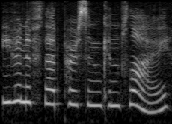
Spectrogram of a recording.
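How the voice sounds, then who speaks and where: A woman as a high-voiced, prim young noblewoman. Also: expressive, a little slow, dark tone. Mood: fussing. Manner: formal, genteel, fussy wording. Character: Anise, prim, melancholy, doting young noblewoman adventurer. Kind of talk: radio-theatre fantasy role-play acting.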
